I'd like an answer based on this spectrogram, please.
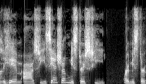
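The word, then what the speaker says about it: Xu: It's pronounced Xi.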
